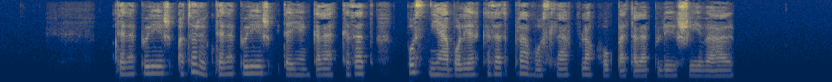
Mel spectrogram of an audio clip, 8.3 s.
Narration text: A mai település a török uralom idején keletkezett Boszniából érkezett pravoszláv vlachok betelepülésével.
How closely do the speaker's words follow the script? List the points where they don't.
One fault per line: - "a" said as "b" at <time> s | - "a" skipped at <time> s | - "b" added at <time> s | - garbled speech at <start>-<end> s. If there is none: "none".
- "mai" skipped at 1.2 s
- "uralom" said as "település" at 2.1 s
